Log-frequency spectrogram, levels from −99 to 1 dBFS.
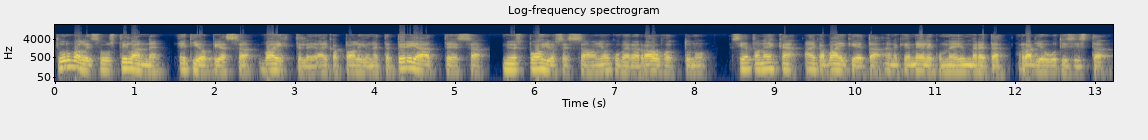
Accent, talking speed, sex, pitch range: native, 115 wpm, male, 95-115 Hz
